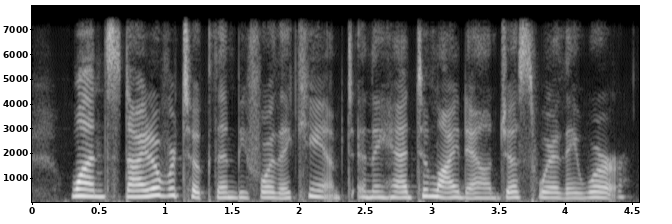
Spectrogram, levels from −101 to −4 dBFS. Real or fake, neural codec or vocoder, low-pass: fake; codec, 16 kHz, 2 kbps, X-Codec, HuBERT features, trained on LibriSpeech; 7.2 kHz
